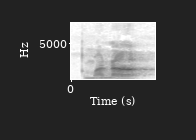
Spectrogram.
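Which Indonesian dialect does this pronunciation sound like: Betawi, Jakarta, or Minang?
Jakarta. It ends in an 'a' vowel, Jakarta-style.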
